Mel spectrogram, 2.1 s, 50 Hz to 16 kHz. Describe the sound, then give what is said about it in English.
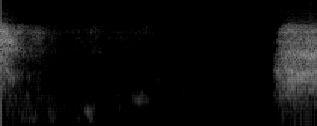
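Airy breathing during a guided exercise of 30 deep breaths, standing with feet firmly planted: a long breath fades out at the start, a quiet pause follows, then another full breath rushes in loudly at the end. No one speaks. “Full breath in, full breath out. Cycles and cycles of loving breaths.”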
